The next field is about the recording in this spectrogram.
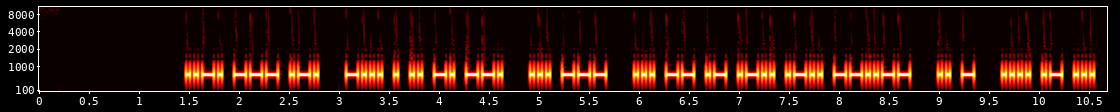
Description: Morse code, heard as a keyed tone, about 30 wpm, 700 Hz. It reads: FOR BEING SO SMALL, IT HAS
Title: Sentences from Top 1000 Words - Review Part 3 - 30wpm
